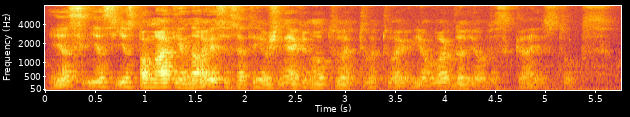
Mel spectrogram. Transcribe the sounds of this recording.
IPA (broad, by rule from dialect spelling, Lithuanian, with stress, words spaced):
jɪs jɪs ˈjɪs pɐˈmɑːtʲeː nɐʊˈjɛs ˈjɪs ɐtʲˈeːjoː ˈʃʲnʲæːkʲɪnoː tuɔj tuɔj ˈtuɔj ˈjoː ʋɐrˈdʊ jɛʊ ˈʋʲɪskɑː ˈjɪs ˈtoːks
